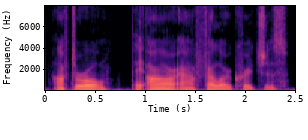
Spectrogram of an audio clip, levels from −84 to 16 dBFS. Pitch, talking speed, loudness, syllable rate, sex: 100 Hz, 165 wpm, -18 LUFS, 5.9 syllables/s, male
